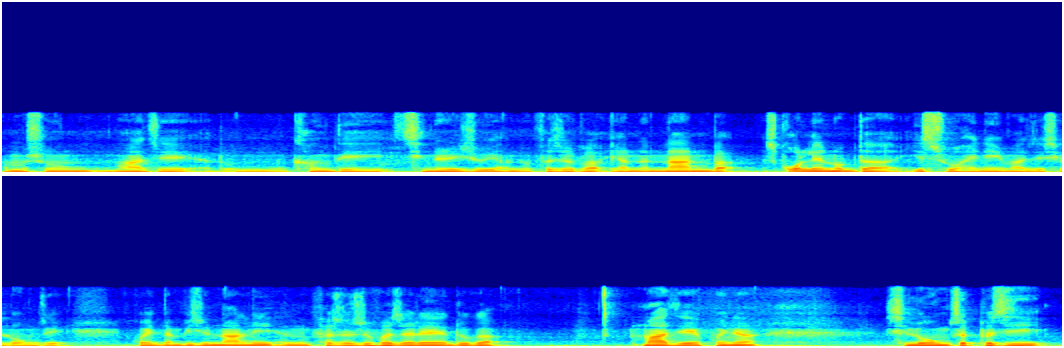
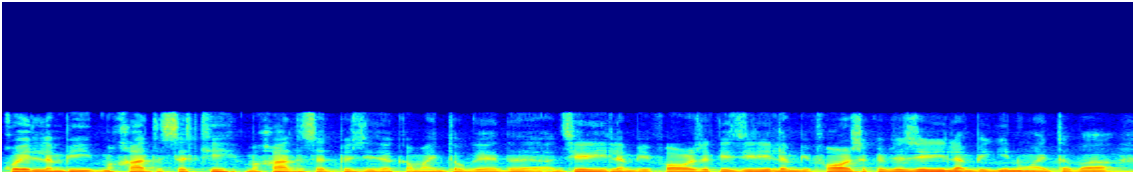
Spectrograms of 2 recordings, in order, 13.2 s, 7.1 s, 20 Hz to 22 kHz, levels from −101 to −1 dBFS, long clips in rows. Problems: background sounds at intervals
